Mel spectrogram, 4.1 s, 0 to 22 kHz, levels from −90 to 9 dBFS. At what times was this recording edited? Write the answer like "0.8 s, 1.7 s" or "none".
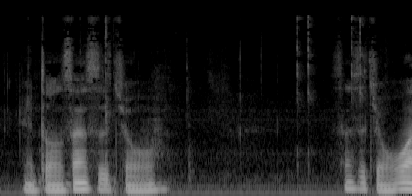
none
